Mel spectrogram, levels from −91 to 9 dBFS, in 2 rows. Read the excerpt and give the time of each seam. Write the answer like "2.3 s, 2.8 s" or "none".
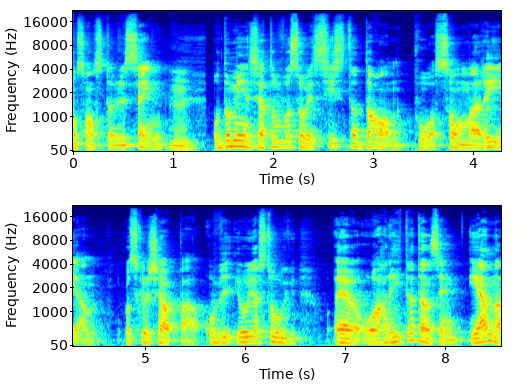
1.3 s, 4.6 s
